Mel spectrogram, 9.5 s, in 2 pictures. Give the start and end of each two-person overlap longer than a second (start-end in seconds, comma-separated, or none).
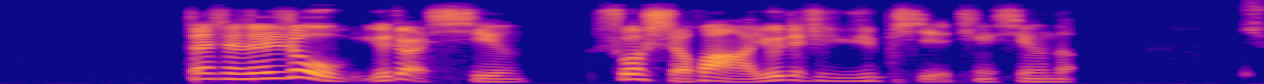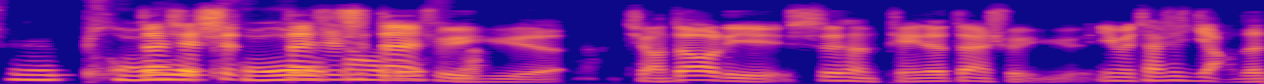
5.2-6.6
